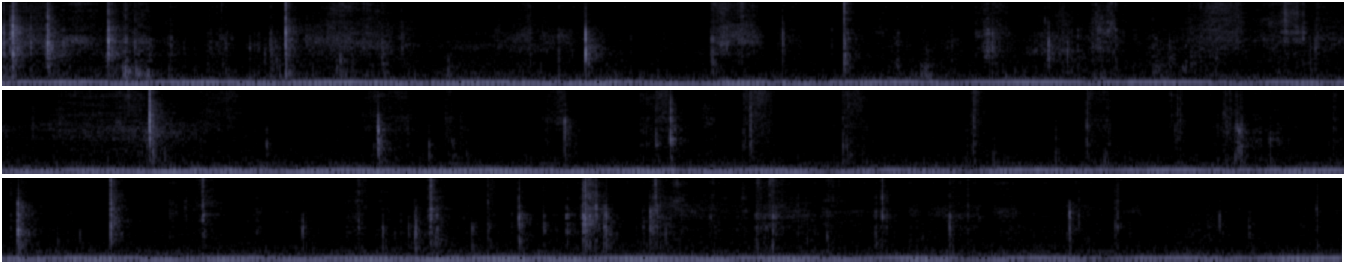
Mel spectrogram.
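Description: Origami paper being folded and creased by hand, with close, quiet crinkles, taps and sharp rustling snaps scattered irregularly over a low steady hum, no talking.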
